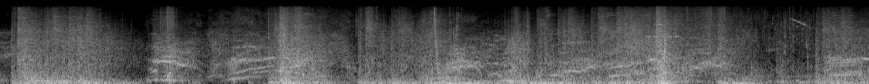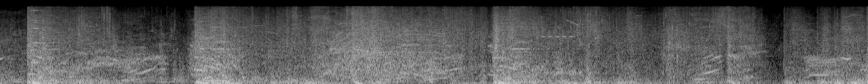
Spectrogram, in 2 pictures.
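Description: A monster shrieks and growls.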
